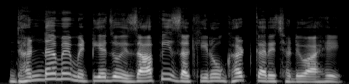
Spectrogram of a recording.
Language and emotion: Sindhi, neutral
